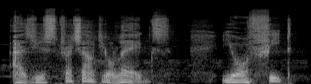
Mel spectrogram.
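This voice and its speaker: A man with a very deep, low pitch at a fairly slow pace, with music in the background. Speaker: voice actor. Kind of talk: second-person horror story narration.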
